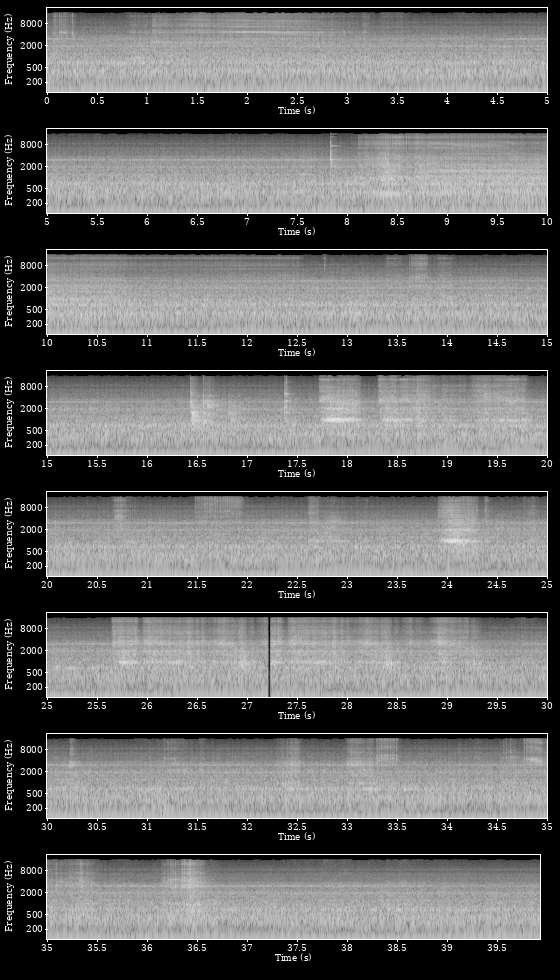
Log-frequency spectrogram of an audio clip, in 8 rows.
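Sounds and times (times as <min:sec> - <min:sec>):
chisel scraping spinning wood: 0:00.0 - 0:03.7, 0:07.8 - 0:14.2, 0:17.7 - 0:25.0, 0:25.6 - 0:36.8
wood lathe humming: 0:00.0 - 0:05.6, 0:06.7 - 0:15.5, 0:17.4 - 0:39.3.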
